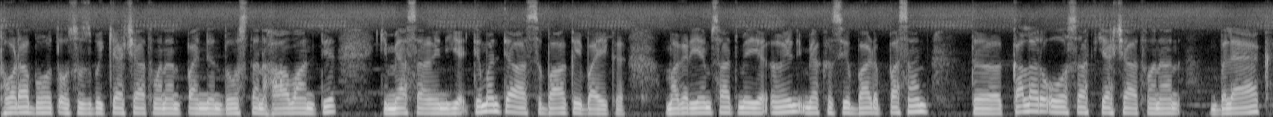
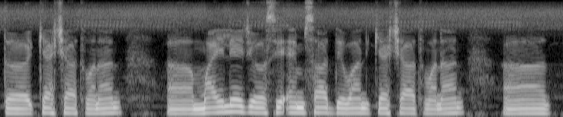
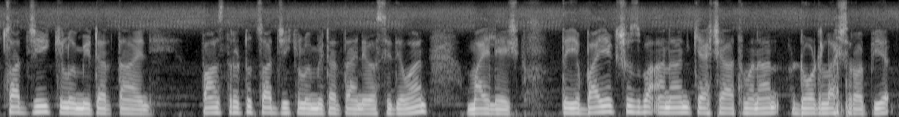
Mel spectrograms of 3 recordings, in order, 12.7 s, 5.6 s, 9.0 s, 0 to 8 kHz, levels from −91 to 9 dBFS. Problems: constant background noise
